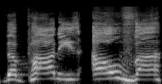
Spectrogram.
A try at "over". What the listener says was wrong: There's no R here. Give it to me.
